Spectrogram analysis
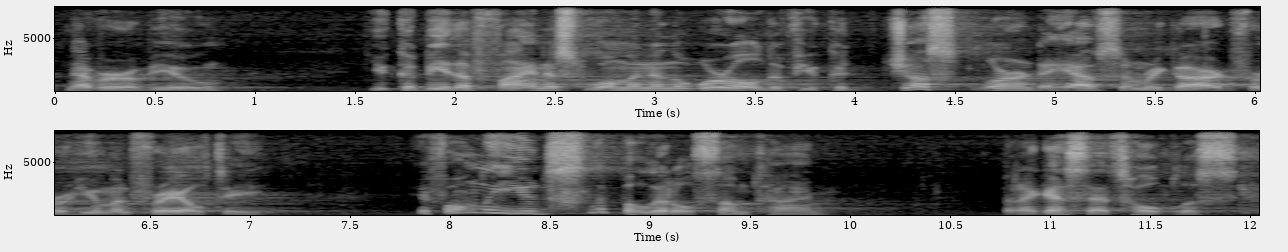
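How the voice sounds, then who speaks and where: A man's voice: medium pitch, vocal fry, darkish tone. A man playing a witty, needling, urbane ex-husband in an amateur radio play, sardonic and theatrical. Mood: reproachful. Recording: echoey hall, long reverb.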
